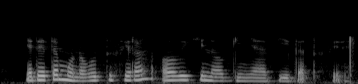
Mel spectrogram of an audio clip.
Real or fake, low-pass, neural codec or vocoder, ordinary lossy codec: real; 3.6 kHz; none; AAC, 32 kbps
